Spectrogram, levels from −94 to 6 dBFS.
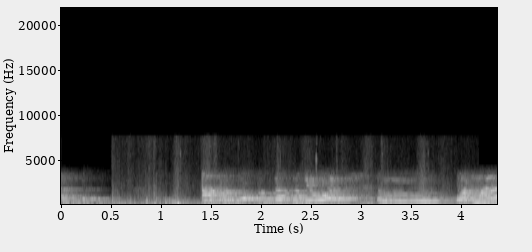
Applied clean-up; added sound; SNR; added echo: none; Wind; 12 dB; reverberation time 0.9 s.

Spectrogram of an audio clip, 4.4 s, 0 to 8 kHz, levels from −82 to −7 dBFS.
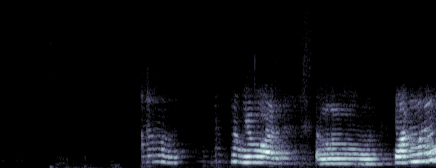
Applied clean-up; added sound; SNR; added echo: neural mask model DeepFilterNet 3.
